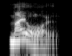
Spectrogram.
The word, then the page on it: myall: Indian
